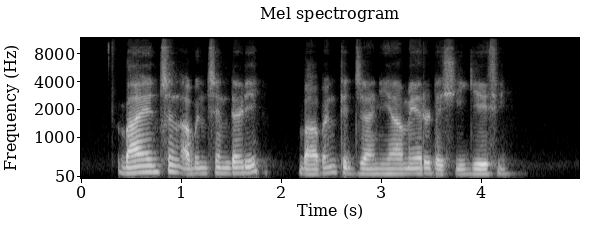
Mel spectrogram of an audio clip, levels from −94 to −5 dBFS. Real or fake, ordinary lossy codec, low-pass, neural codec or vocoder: fake; Opus, 16 kbps; 10.8 kHz; autoencoder, 48 kHz, 32 numbers a frame, DAC-VAE, trained on Japanese speech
